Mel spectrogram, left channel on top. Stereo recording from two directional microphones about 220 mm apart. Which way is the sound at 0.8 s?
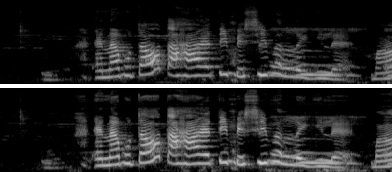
20° right (ahead or behind).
